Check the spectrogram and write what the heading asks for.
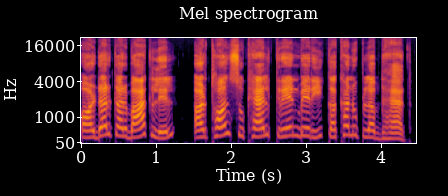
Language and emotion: Maithili, neutral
